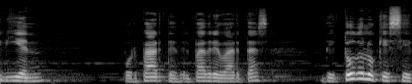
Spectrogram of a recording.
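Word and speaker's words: Barthas: Bartas se escribe B-A-R-T-H-A-S, Bartas.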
